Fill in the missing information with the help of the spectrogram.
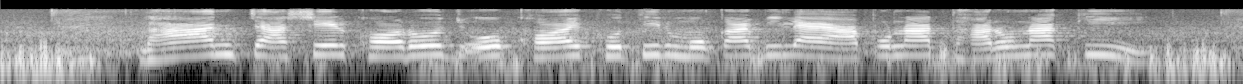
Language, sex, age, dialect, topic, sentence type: Bengali, female, 46-50, Standard Colloquial, agriculture, question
